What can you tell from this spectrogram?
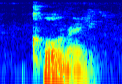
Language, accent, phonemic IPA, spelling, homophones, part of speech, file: English, Southern England, /ˈkɔːɹeɪ/, kore, korai / Corey / corey / Cory / cory, noun, LL-Q1860 (eng)-kore.wav
- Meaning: An Ancient Greek statue of a woman, portrayed standing, usually clothed, painted in bright colours and having an elaborate hairstyle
